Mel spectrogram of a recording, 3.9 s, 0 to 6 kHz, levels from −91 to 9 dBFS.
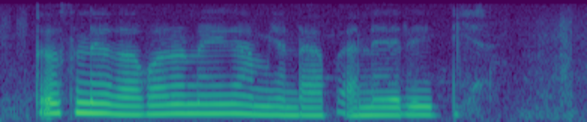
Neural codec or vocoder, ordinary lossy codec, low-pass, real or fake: none; none; 5.4 kHz; real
